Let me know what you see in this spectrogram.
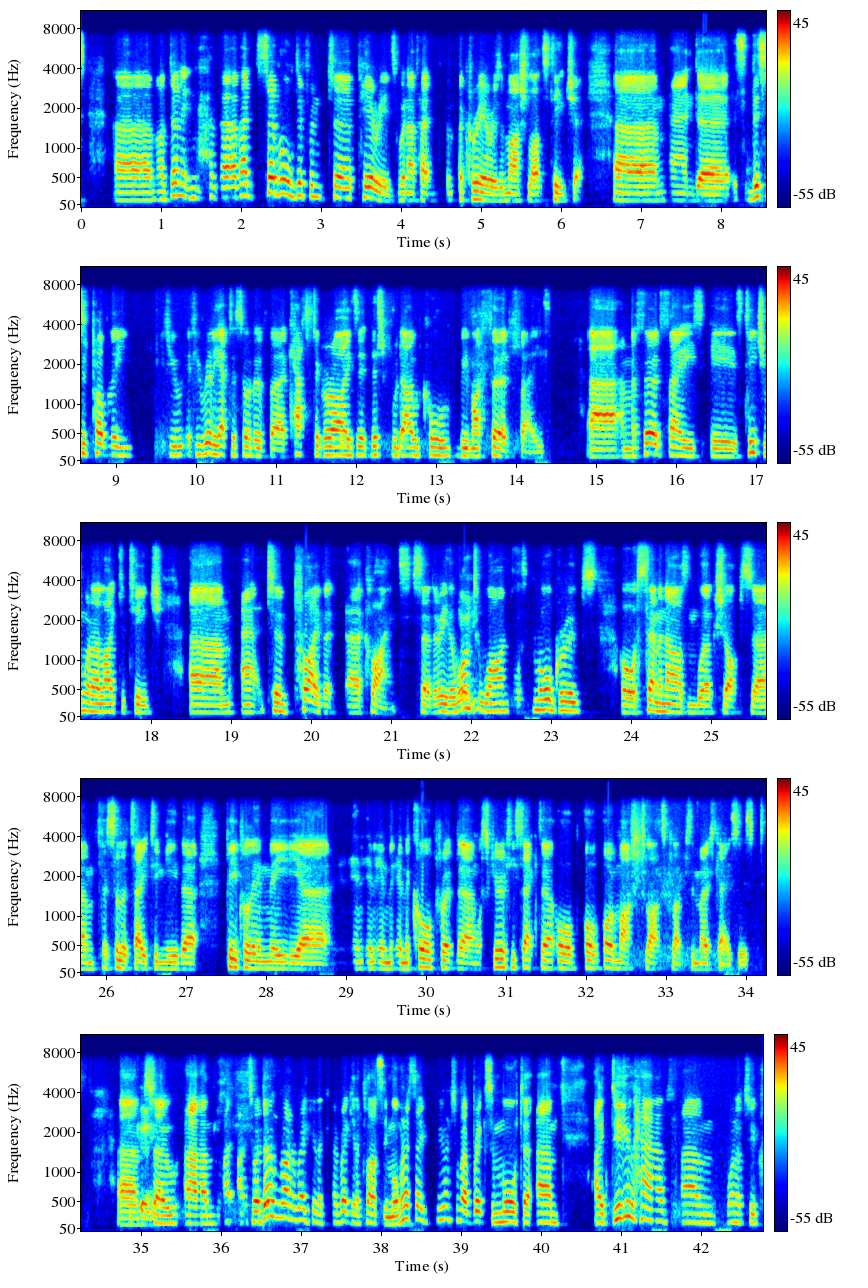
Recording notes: He is in the UK, we coordinated a Skype call this past Sunday.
